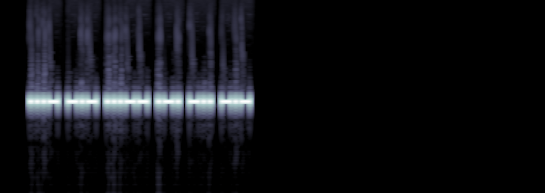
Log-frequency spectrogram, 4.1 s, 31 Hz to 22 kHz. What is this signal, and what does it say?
Morse code, heard as a keyed tone, about 48 wpm, 700 Hz. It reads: VK3RDK
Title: DXCC-100 Call Signs - 6 Characters - Repeated 2x - 50wpm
